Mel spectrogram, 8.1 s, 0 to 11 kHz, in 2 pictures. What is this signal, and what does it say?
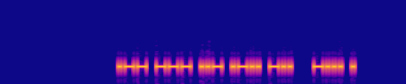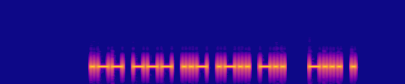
Morse code, heard as a keyed tone, about 32 wpm, 700 Hz. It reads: WOULD BE WOULD BE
